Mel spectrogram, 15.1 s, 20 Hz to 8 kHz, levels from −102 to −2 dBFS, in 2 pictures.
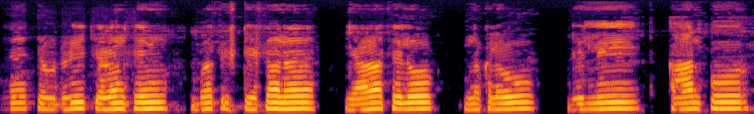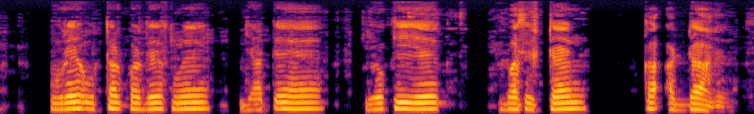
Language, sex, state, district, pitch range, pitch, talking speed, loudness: Hindi, male, Uttar Pradesh, Varanasi, 155-170 Hz, 165 Hz, 105 wpm, -18 LUFS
